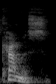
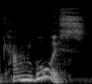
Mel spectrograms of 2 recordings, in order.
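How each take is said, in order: First: It is said like Cammus. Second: It is said as spelled, like Cambwa. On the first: The speaker calls it right. "it's Camus" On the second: The speaker calls it wrong. "if you didn't pronounce the place name correctly, you're in trouble"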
